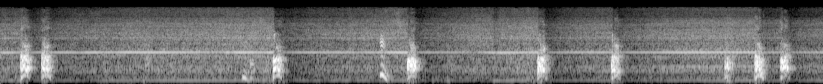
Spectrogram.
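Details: A French bulldog that disapproves of the hair dryer gives short, sharp barks over the steady whine of the running dryer.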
